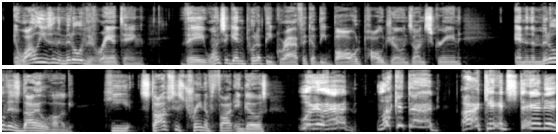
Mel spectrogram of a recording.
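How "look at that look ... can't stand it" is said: put-on, very high, drawn-out top-of-lungs screaming rant. Acting out a man's on-air rant as a graphic appears, imitating him screaming. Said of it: "he's screaming at the top of his lungs".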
